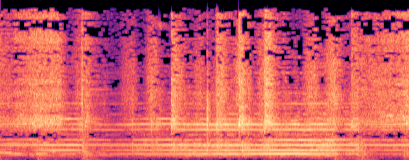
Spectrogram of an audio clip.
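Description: Accordions and acoustic guitars playing Brazilian folia de reis music: the accordions hold a steady chord while the guitars strum, swelling louder in the middle.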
